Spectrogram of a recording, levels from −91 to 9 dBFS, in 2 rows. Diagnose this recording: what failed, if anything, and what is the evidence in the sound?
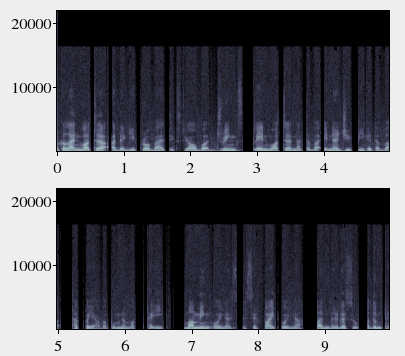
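Low bit depth without dither, throughout. Grainy distortion follows the speech, about 30 dB down. Likely undithered rounding to roughly 7 bits at sample-format conversion.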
